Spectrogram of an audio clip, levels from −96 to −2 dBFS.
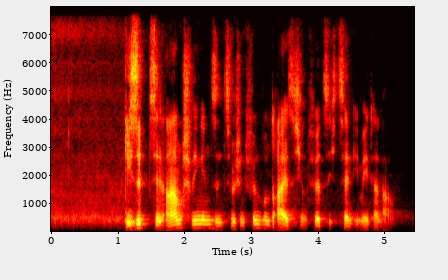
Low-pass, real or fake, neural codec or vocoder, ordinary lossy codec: none; fake; codec, 16 kHz, 2 kbps, FunCodec, trained on LibriTTS, 25 frames a second; none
